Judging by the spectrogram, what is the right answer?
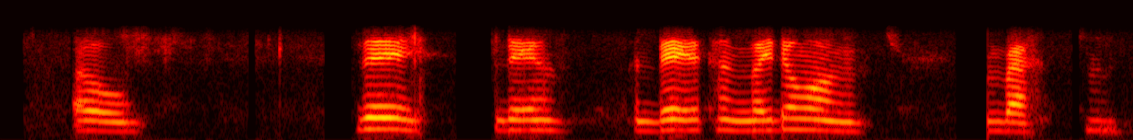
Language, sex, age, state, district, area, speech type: Bodo, female, 30-45, Assam, Baksa, rural, conversation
